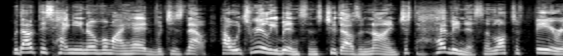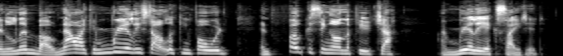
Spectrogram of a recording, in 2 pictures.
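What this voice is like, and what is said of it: Put-on Australian accent. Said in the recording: “Love your Australian accent.”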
